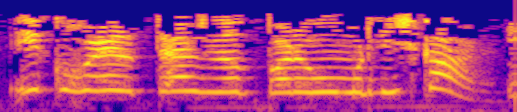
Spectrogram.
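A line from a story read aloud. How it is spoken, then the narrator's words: Wolf pleading. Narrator (Portuguese): implorou o lobo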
